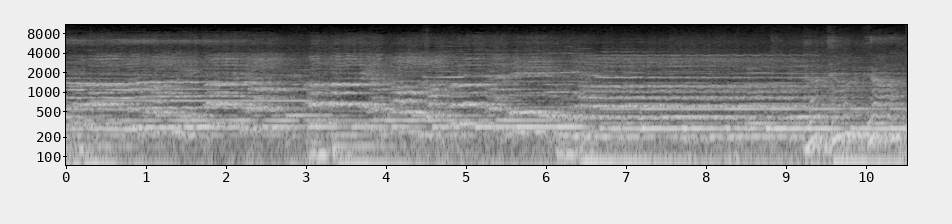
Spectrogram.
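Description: Orchestra and choir performing a slow passage of long held chords, with low bass notes sustained underneath.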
